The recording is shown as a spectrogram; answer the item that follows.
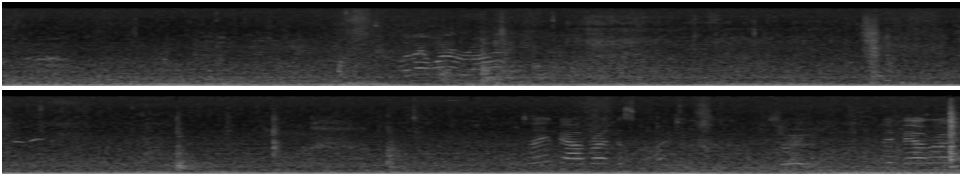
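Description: Steady low engine hum of a tour boat under way, with a haze of wind and water noise. Short snatches of background voices come about three seconds in and again near ten seconds.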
